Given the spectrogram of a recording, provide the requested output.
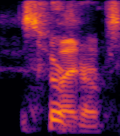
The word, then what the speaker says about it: Sverdrups: What is, I know it's considered a flow, what, in Sverdrups or something? I don't know how to pronounce it. Sverdrups, yes.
